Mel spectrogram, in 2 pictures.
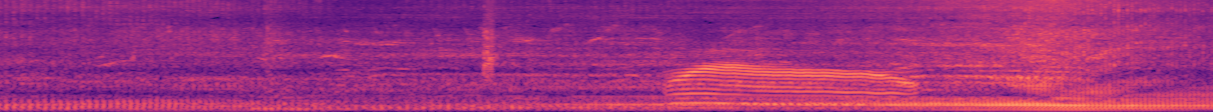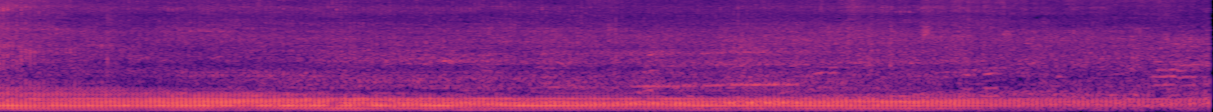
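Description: Small motorcycle engine running on the road. A few seconds in, its pitch rises as it accelerates, and it passes loudest about five seconds in. A steady engine drone carries on after it.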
